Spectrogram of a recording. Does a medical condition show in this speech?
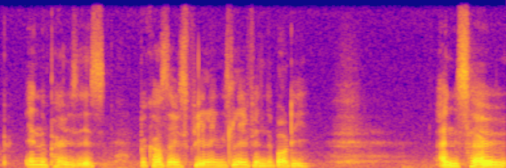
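Yes: cerebral palsy; left-sided muscle tension.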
